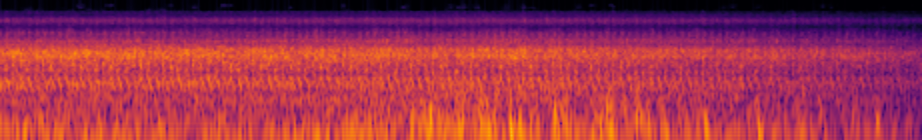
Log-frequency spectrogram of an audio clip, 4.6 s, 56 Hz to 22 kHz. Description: Here you can really faintly hear probably loosen up timing chain on 2005 Kia Sorento 2.5L CRDi D4CB diesel engine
